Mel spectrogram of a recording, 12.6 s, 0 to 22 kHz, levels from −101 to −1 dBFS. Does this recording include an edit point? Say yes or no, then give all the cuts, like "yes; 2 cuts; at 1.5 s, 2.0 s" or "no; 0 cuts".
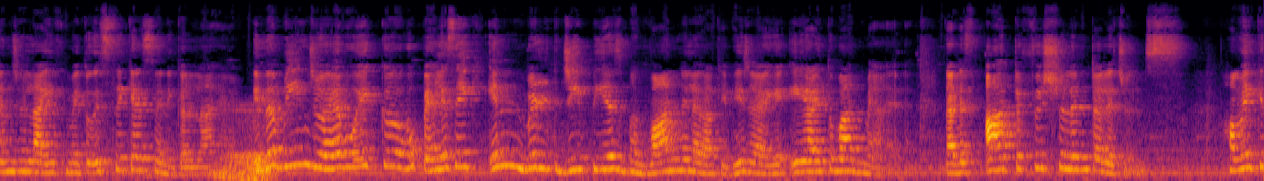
yes; 1 cut; at 2.4 s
